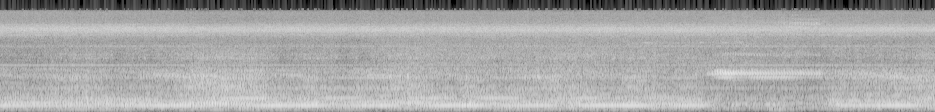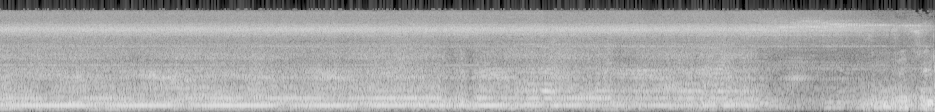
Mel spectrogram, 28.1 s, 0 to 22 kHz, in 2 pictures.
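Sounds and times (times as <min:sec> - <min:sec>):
constant low machine hum: 0:00.0 - 0:28.0
milling machine spindle whine: 0:00.0 - 0:28.0.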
